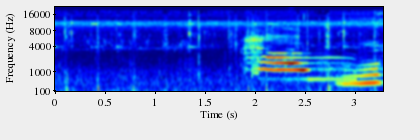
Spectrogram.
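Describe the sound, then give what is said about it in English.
A quiet stretch with faint scattered clicks gives way to one long, drawn-out cat meow, fairly loud, its tone wavering as it carries to the end. “That's it. Good kitty.”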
